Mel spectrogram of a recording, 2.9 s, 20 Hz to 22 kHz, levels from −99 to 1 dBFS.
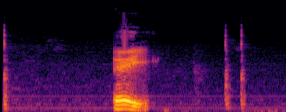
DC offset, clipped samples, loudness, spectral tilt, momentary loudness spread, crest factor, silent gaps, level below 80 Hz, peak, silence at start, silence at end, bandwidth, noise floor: under 0.1%; under 0.1%; -15 LUFS; -6.5 dB/octave; 27 LU; 20 dB; none; -58 dBFS; -2 dBFS; 0.05 s; 0.55 s; 7.6 kHz; -59 dBFS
